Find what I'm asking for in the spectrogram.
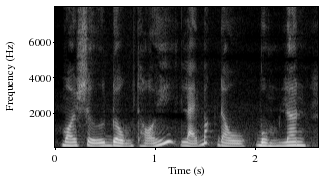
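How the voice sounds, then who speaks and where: A woman narrating a late-night ghost story as scripted narration, reading in a dramatic, expressive way. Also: fairly low pitch, moderate pace, breathy edge.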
